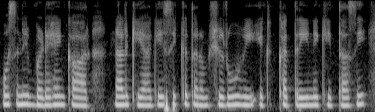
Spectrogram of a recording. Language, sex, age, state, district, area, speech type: Punjabi, female, 18-30, Punjab, Gurdaspur, rural, spontaneous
